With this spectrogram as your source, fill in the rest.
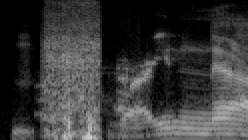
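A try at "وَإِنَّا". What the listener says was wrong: ইন্না হামজাটা স্বাভাবিক, হামজাটা অনেকটা আইনের মতো হচ্ছে, এরকম না, একদম নরমাল বলেন, স্বাভাবিক। ওয়া ইন্না।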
